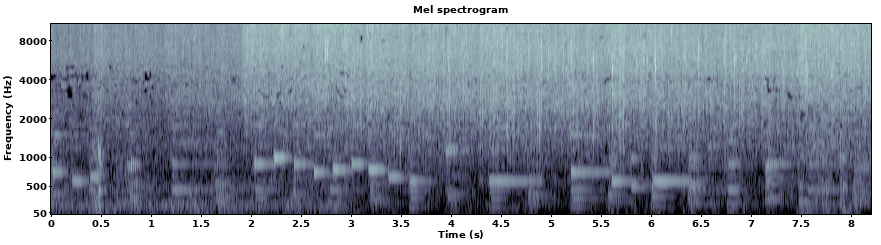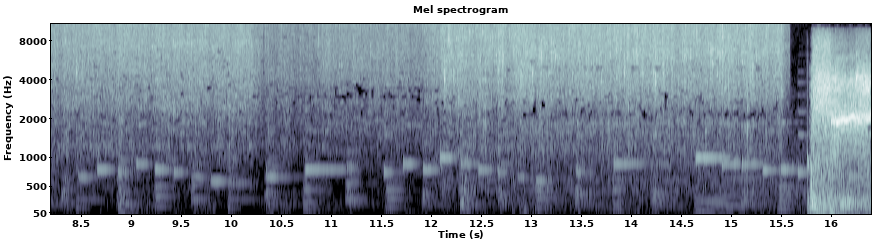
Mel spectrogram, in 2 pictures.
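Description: Chicken breast frying in melted butter in a pan, a steady sizzle that starts about two seconds in, over a light background melody. Near the end a loud, short electric crackle sound effect.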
